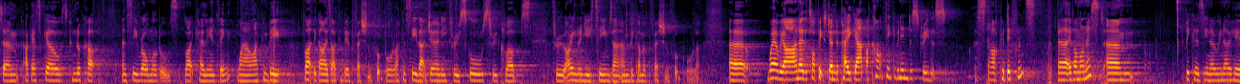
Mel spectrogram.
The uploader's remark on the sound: Live From London. Heads to Bloomberg’s UK Equality Summit for our first ever live taping.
